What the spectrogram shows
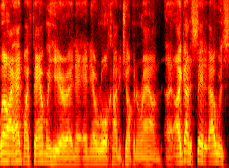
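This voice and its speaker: A man with a New York accent talks at a very fast pace in a medium pitch, with ordinary pitch variation. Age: 70s. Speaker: sports radio host. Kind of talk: casual chat.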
